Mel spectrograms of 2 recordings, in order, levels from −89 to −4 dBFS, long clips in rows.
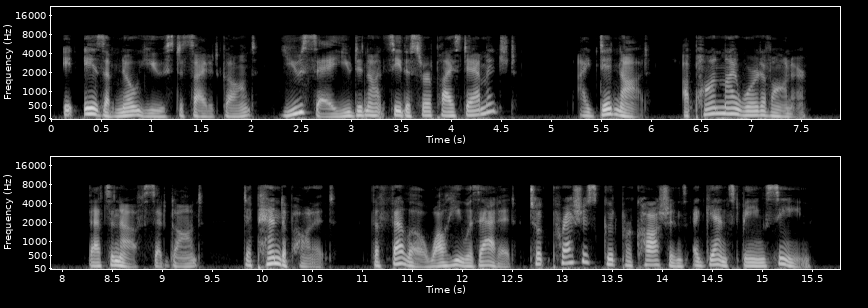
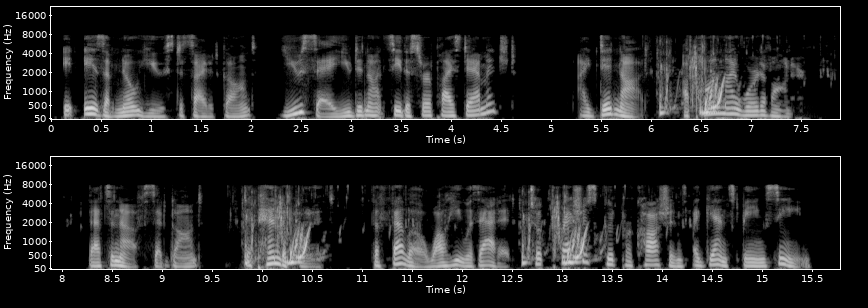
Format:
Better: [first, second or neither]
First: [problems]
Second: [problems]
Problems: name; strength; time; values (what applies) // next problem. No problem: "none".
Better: first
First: none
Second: noise reduction (classical method spectral subtraction)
